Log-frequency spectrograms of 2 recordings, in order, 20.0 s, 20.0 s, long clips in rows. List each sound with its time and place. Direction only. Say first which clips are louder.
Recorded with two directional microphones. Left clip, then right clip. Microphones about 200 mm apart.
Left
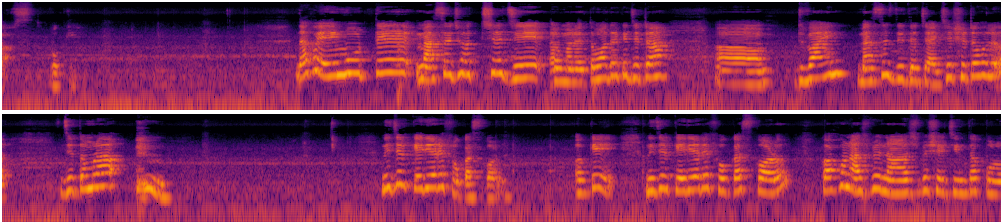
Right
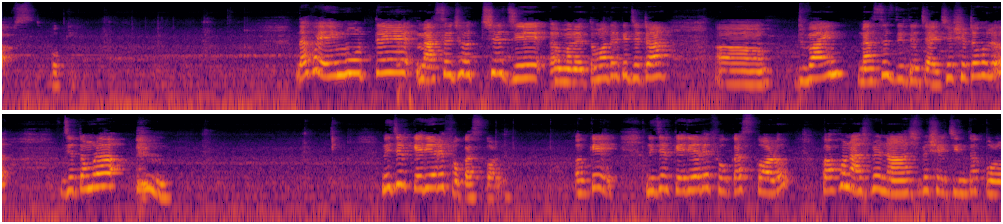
0.5 s a woman's voice: left 2 dB; 45° left (ahead or behind)
2.9 s a woman's voice: left 1 dB; 45° left (ahead or behind)
13.7 s a woman's voice: even; 45° left (ahead or behind)
16.4 s a woman's voice: left 4 dB; 45° left (ahead or behind)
